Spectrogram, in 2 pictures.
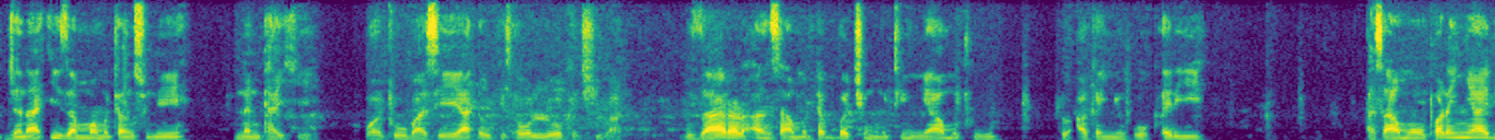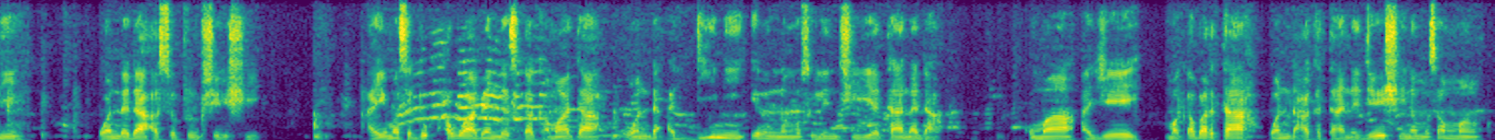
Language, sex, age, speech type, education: Hausa, male, 30-45, spontaneous, tertiary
